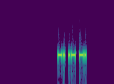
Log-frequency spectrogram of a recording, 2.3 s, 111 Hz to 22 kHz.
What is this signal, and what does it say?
Morse code, heard as a keyed tone, about 46 wpm, 700 Hz. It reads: NAN
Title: USA Common Names - Max 4 Letters - 45wpm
